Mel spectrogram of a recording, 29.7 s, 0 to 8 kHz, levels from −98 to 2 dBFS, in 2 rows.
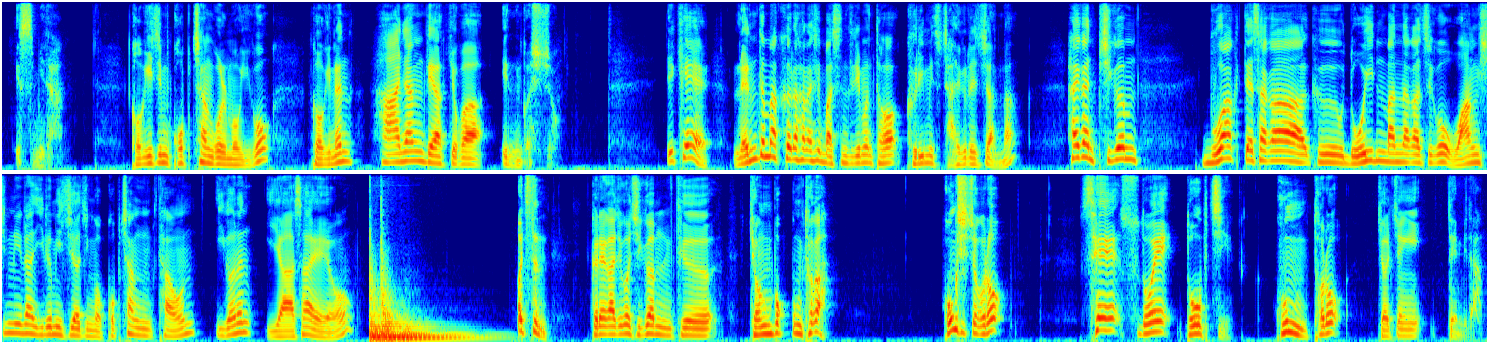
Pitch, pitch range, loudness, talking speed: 140 Hz, 115-165 Hz, -18 LUFS, 270 characters per minute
